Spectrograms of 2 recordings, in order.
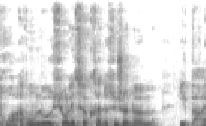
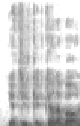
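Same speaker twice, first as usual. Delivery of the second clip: mild, higher-pitched call; 6 semitones higher than usual. A narrator's reading. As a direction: call down to someone unseen, without shouting. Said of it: "lui cria la princesse". (appel discret, d'une voix plus aiguë)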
